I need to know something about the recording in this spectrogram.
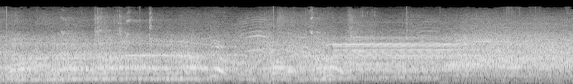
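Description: Basketball game sound effect: arena crowd noise with a ball bouncing and short squeaks on the court, with a held tone for about a second near the middle.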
